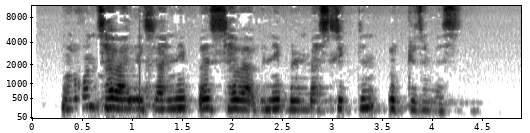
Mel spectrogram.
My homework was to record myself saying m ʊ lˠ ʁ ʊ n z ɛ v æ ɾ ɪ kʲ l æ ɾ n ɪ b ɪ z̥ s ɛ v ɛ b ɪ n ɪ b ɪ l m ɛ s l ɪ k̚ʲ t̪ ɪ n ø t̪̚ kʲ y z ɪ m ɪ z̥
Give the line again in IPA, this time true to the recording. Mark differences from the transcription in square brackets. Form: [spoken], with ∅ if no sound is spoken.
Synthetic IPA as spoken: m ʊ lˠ ʁ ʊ n [s] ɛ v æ [l] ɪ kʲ l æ ɾ n ɪ b ɪ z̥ s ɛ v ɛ b ɪ n ɪ b ɪ l m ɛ s l ɪ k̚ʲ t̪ ɪ n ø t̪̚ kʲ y z ɪ m ɪ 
